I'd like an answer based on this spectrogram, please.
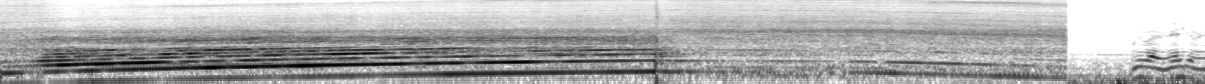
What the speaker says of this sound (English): put onto the dyno to see what power she was running, completely stock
